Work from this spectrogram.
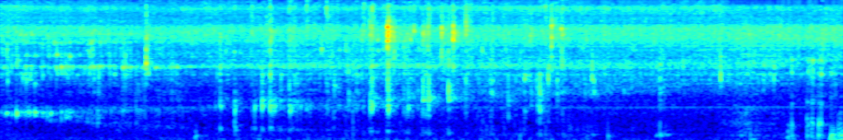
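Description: Pineapple coconut carbonated water poured into a cup, a continuous fizzing, bubbling splash with crackling carbonation throughout and no talking.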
